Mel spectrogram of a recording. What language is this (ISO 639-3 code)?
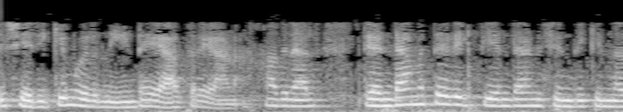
mal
